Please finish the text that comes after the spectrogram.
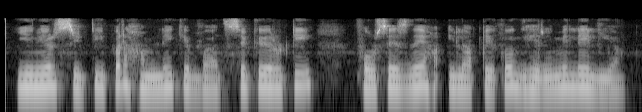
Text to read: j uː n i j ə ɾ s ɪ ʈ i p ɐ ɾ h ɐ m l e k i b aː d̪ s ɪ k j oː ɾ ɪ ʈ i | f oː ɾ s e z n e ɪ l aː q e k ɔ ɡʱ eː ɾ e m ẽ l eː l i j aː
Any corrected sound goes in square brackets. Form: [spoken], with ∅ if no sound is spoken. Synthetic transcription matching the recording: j uː n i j ə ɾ s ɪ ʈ i p ɐ ɾ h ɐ m l e k [e] b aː d̪ s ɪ k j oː ɾ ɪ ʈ i | f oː ɾ s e z n e ɪ l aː q e k [o] ɡʱ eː ɾ e m ẽ l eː l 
